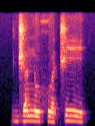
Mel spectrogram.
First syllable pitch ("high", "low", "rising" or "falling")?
high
